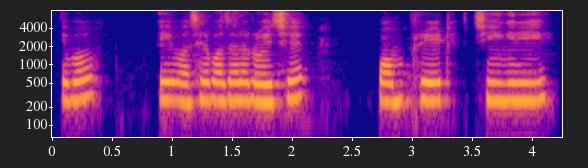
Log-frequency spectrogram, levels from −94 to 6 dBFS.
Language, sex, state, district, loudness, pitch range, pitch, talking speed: Bengali, female, West Bengal, Jalpaiguri, -19 LUFS, 250-260 Hz, 255 Hz, 100 wpm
